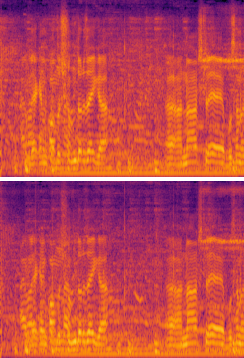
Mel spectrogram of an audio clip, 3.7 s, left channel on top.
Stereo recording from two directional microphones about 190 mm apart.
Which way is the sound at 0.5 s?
Centre (ahead or behind).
